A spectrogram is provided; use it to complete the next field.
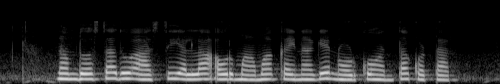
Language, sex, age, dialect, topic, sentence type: Kannada, female, 18-24, Northeastern, banking, statement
